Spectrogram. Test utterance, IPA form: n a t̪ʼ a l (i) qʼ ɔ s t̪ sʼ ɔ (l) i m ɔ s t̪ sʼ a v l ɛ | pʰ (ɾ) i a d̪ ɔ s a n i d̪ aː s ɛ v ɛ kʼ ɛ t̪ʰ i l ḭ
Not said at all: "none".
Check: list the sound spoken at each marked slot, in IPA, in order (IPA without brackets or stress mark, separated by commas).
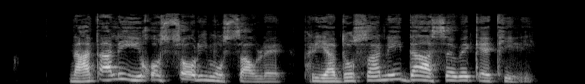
iː, ɾ, ɾ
